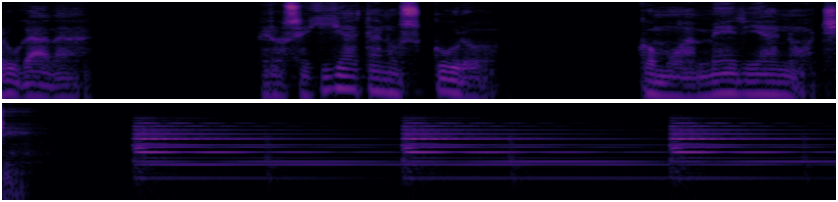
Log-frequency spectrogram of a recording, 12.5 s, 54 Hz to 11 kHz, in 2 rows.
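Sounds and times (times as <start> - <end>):
speech: 0.0 - 0.7, 1.9 - 3.8, 4.8 - 6.6
church bell tolling the hour: 7.2 - 12.4.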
